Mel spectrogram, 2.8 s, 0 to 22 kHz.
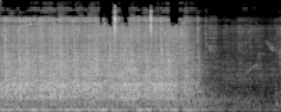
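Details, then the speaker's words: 1938 Dodge truck that sat over 50 years, first start attempt with one old spark plug. The starter cranks at a slow steady churn for about two seconds without catching, because the ignition coil was grounding itself out, so no spark reaches the plugs. "Coil's grounding itself out there. That's my fault."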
